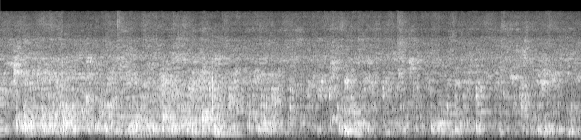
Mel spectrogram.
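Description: Running water splashing steadily into a basin or tub, easing a little after about three seconds.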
